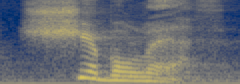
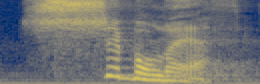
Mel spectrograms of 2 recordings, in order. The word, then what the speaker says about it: shibboleth: man that passed by say now shibboleth and he answered sybileth watch it underline it for he could not frame to pronounce it right then they took him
